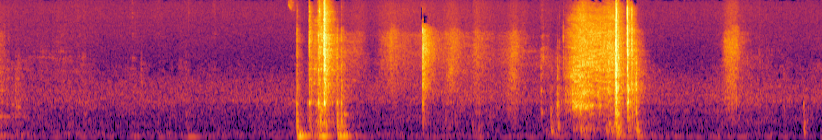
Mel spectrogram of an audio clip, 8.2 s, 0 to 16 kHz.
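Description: Miele W2573 front-loading washing machine door closing with a heavy thud and latch click about three seconds in. A second, longer noisy clatter of handling follows around six seconds.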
